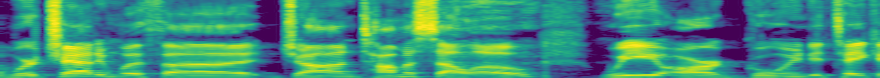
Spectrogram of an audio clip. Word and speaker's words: Tomasello: don't believe that well she probably still says thomas ellie uh she probably does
